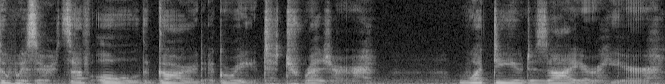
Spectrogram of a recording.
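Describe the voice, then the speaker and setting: A woman's put-on character voice, raspy and breathy, fairly low in pitch and very slow, with light background noise. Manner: ominous.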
